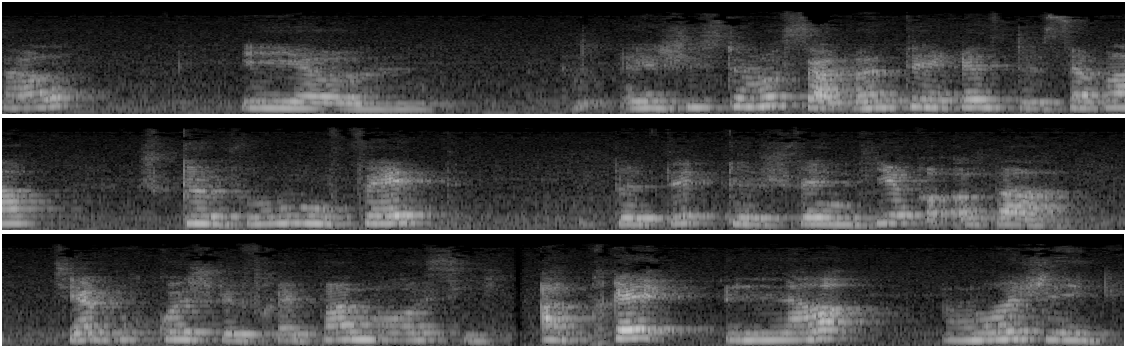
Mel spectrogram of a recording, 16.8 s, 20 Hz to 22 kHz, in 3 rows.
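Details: 26-year-old French-speaking woman with Friedreich's ataxia, a genetic neurodegenerative disease that began at age 10; ataxic dysarthria.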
